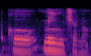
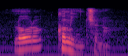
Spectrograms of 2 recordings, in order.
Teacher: Cominciamo, and we finish with cominciate, and finally cominciano with the retracted stress, cominciano. Loro always retract the stress by one syllable.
